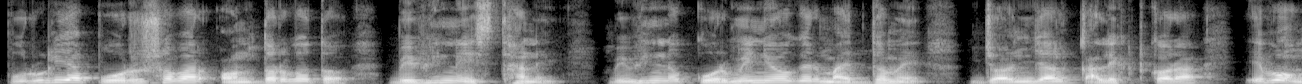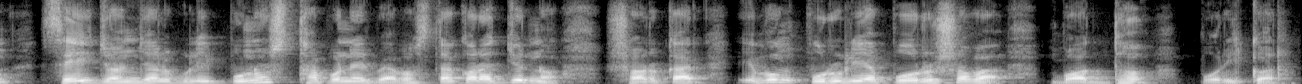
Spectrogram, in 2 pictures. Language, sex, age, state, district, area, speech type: Bengali, male, 60+, West Bengal, Purulia, rural, spontaneous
